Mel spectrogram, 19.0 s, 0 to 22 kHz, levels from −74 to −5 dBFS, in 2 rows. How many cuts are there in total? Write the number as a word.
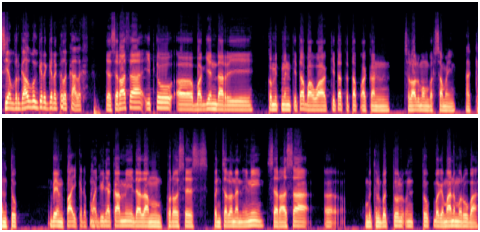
one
